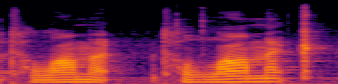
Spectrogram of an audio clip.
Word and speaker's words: Ptolemaic: She was queen of the Ptolemaic dynasty. The P is silent.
